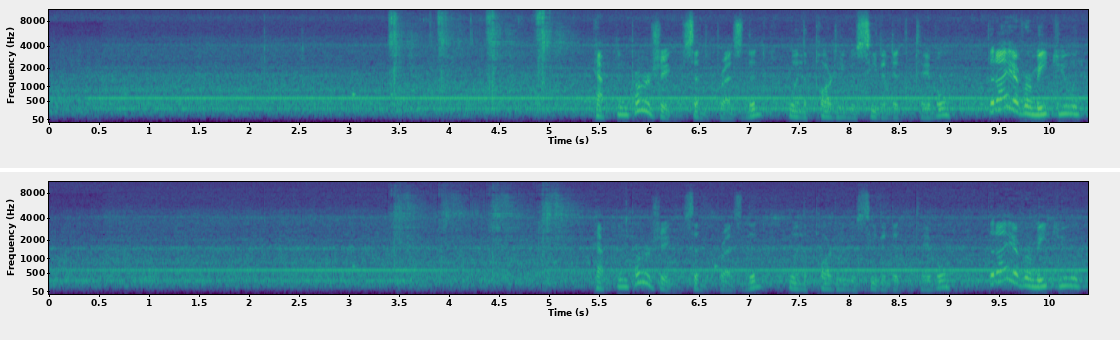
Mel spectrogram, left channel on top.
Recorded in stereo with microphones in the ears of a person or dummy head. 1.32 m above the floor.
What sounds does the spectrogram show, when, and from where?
3.4 s footsteps: 60° left (ahead or behind), 3.5 m; by 5.0 s 70° left (ahead or behind), 4 m
5.4 s a man speaking: 35° left (ahead or behind), 0.5 m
